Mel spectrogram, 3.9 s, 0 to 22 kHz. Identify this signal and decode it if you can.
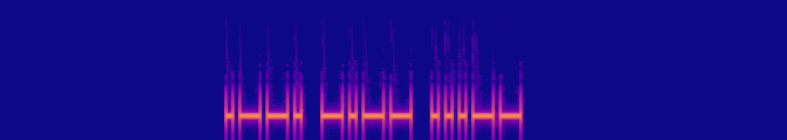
Morse code, heard as a keyed tone, about 34 wpm, 700 Hz. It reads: PY3
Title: Callsign Prefixes for Top 100 DXCC - 35wpm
